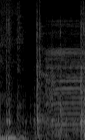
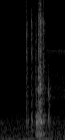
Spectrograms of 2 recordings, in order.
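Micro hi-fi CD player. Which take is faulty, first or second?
first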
